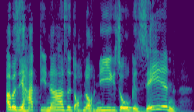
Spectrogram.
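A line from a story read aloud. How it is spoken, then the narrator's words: Increasingly desperate shout. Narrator (German): rief immer verzweifelter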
